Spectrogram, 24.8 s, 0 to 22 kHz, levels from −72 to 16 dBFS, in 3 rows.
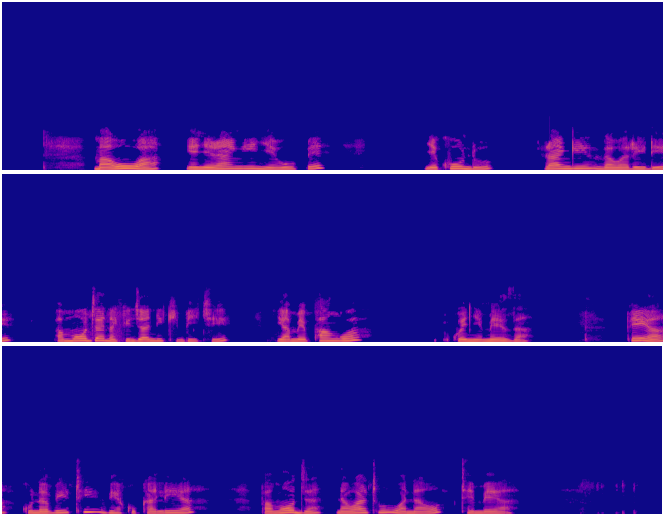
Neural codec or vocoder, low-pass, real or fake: none; 7.2 kHz; real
